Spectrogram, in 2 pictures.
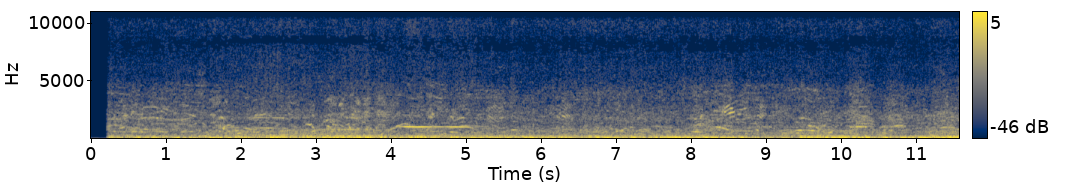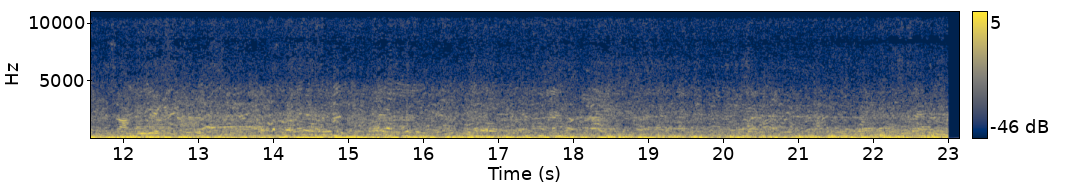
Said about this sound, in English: Here's a video of this, you know, adult and kid clothing optional pride event water party for you.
